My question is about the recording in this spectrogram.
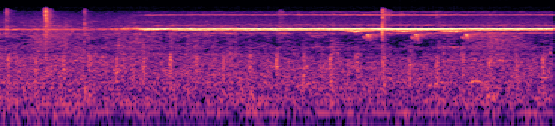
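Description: A steady high-pitched insect drone over a constant low rumble of distant city traffic, with a run of short faint chirps repeating about twice a second in the last couple of seconds.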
